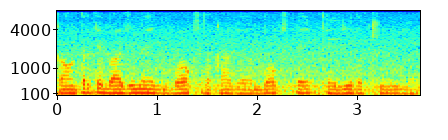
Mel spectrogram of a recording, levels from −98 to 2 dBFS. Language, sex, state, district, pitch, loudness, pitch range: Hindi, male, Gujarat, Valsad, 125 Hz, -16 LUFS, 120-130 Hz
